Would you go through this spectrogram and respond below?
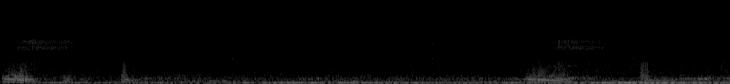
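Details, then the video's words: Sleeping female Miniature Dachshund pet indoors, dozing off and snoring: soft low rumbling breaths with a faint hiss, two louder wheezy snorts a few seconds apart over a steady low hum. "ミニチュアダックス の寝息、いびき"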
